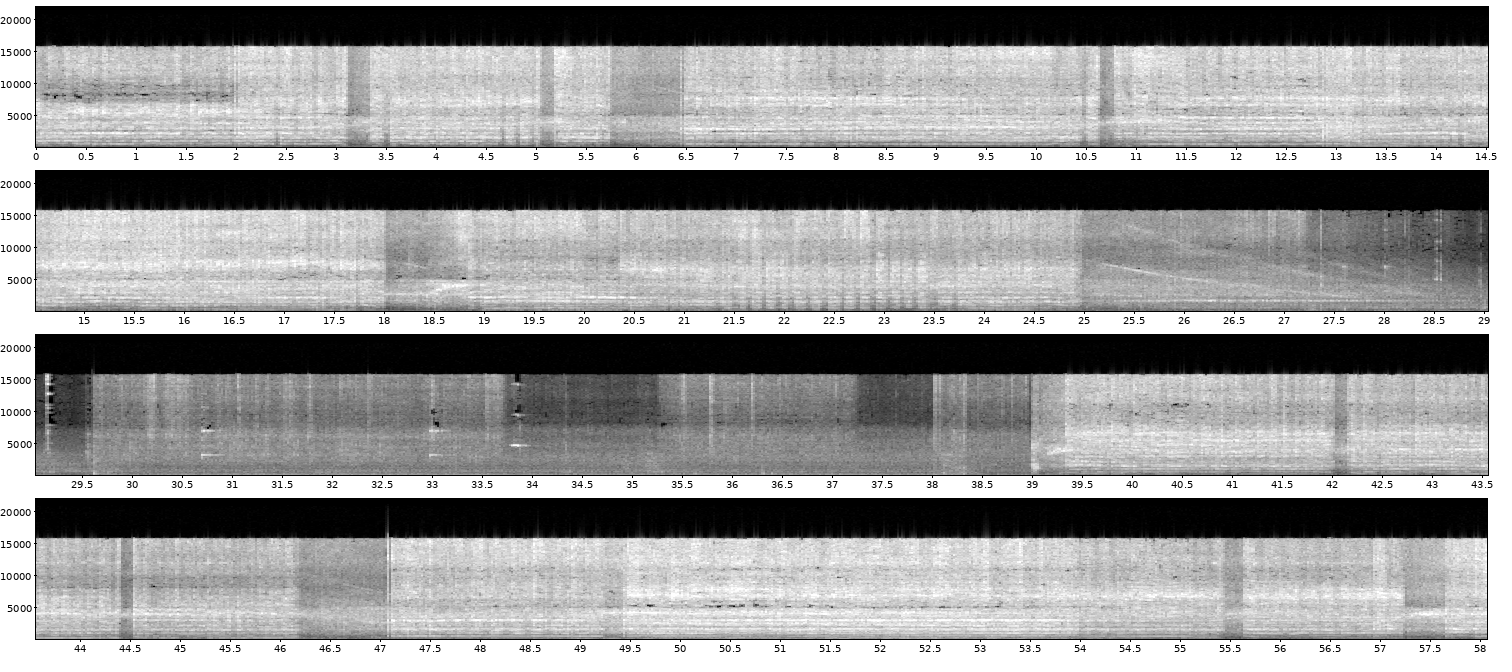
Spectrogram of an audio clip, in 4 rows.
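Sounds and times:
angle grinder cutting metal: 0.0 - 28.7, 39.0 - 58.0
steady low hum: 29.3 - 39.0, 48.6 - 54.7
grinder spinning down whine: 47.0 - 55.7.

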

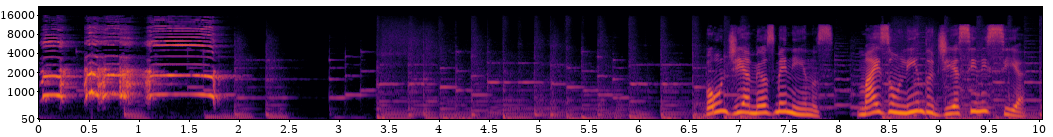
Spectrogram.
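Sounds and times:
rooster crowing: 0.0 - 2.1.

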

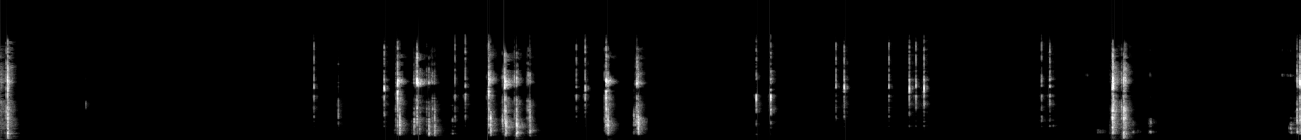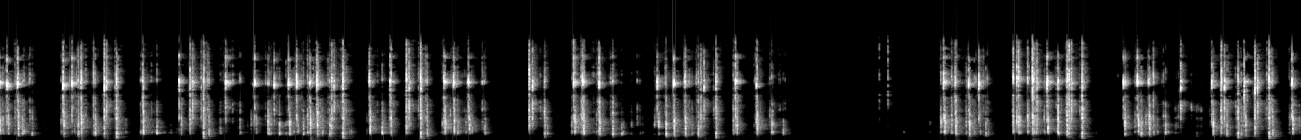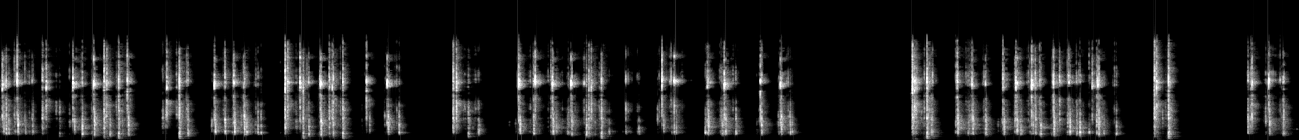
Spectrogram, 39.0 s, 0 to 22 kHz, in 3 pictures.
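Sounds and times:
computer keyboard typing: 3.8 - 6.5, 11.1 - 11.4, 12.9 - 20.9, 21.8 - 34.0, 35.2 - 37.9, 38.5 - 39.0.

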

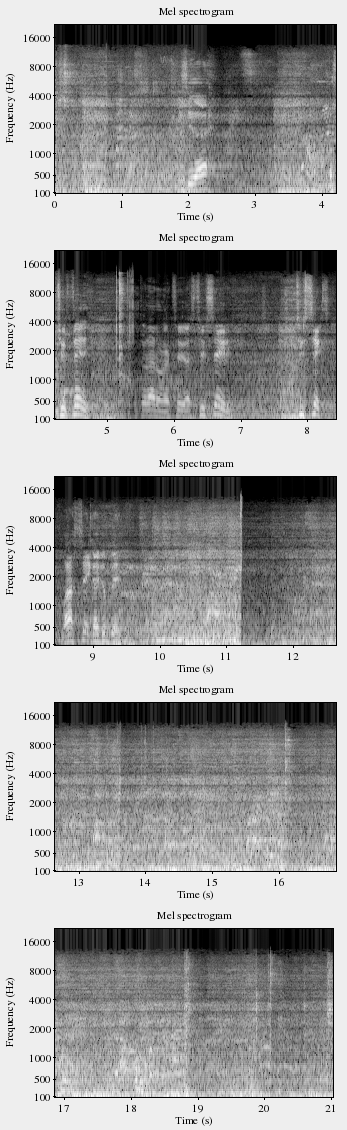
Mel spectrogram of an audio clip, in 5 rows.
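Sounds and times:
indistinct voices: 0.0 - 21.0
steady low hum: 0.0 - 21.0
background music: 7.5 - 21.0.

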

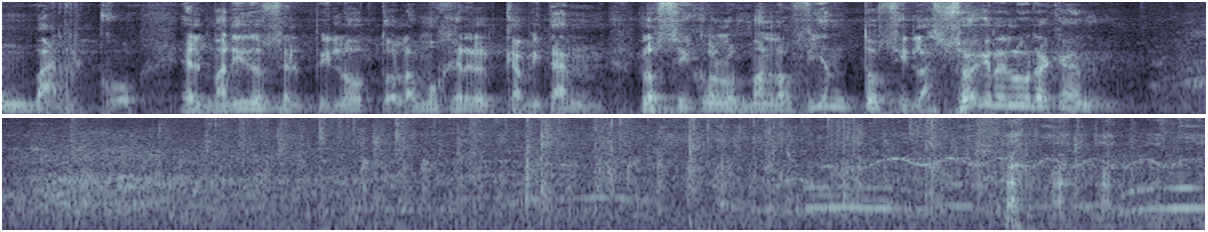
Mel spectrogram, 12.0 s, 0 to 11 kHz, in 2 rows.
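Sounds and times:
laughter: 5.8 - 8.1, 10.8 - 12.0
congregation applauding: 6.0 - 12.0.

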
